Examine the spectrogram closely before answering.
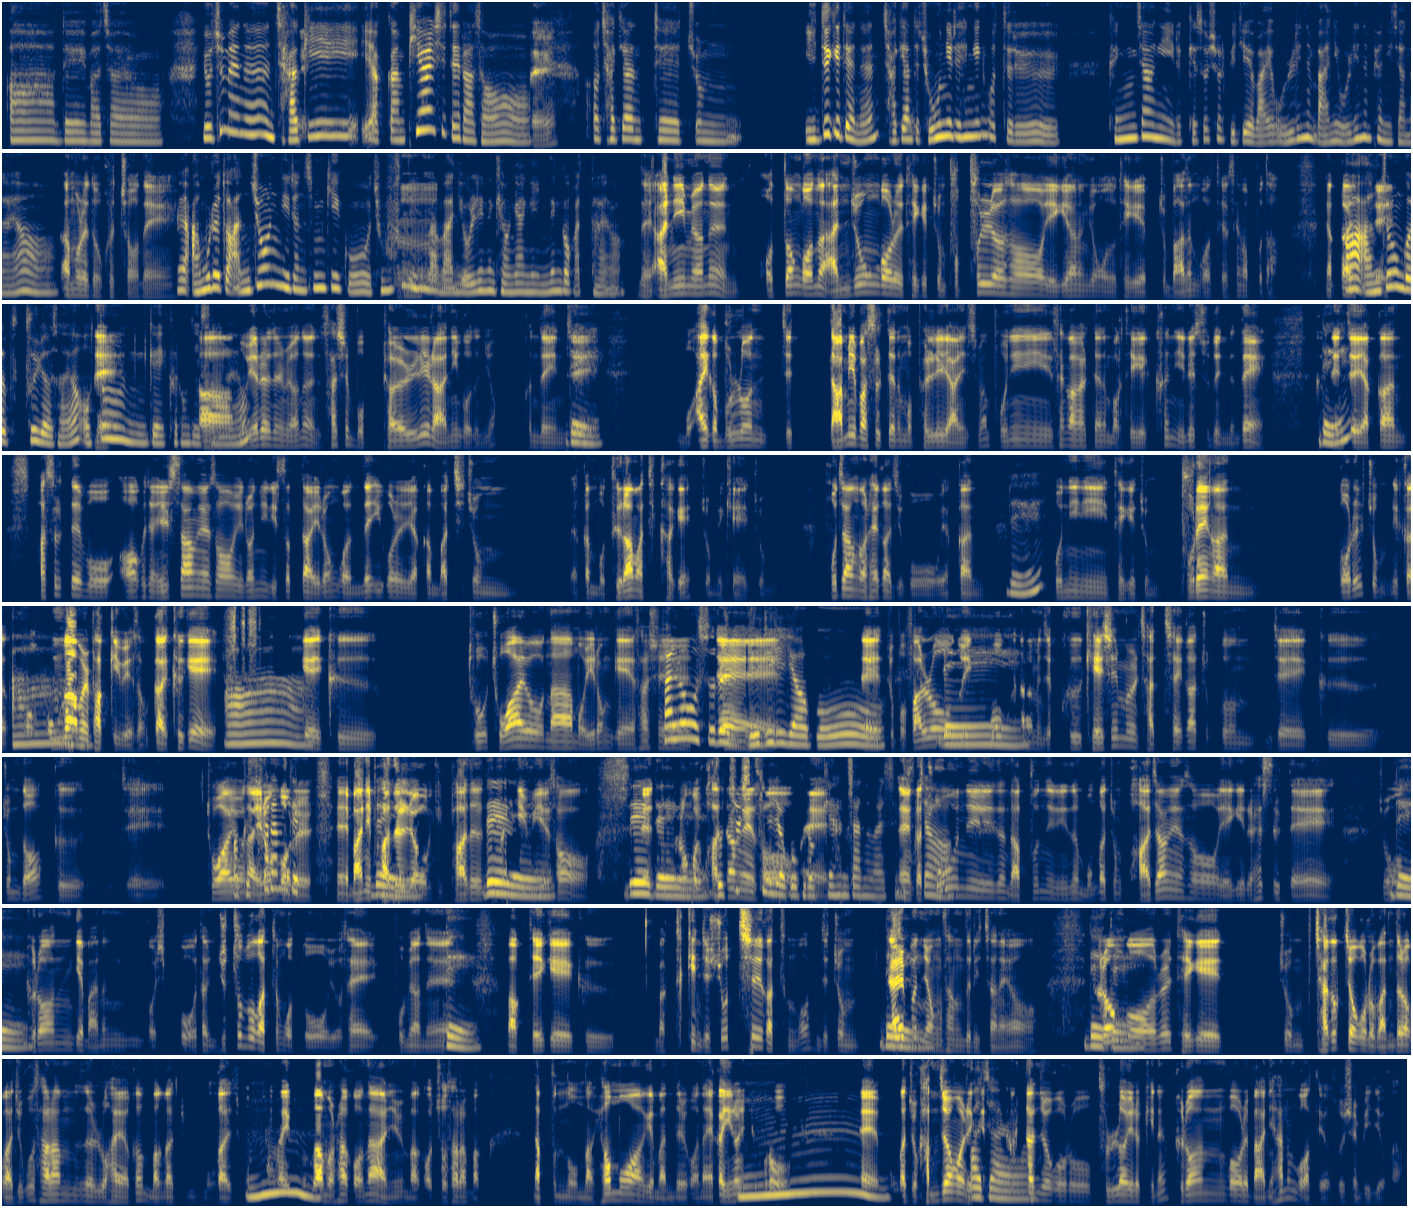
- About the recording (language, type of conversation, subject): Korean, podcast, 소셜 미디어가 기분에 어떤 영향을 준다고 느끼시나요?
- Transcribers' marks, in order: other background noise; laughing while speaking: "좋은"; tapping; lip smack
